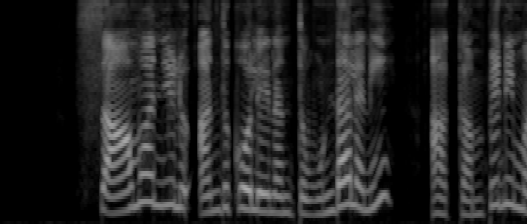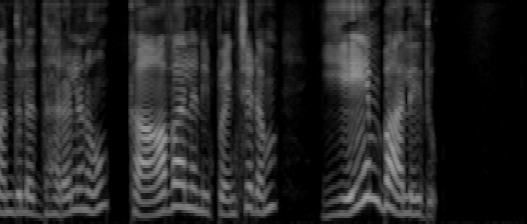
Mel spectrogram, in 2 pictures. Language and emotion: Telugu, disgusted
